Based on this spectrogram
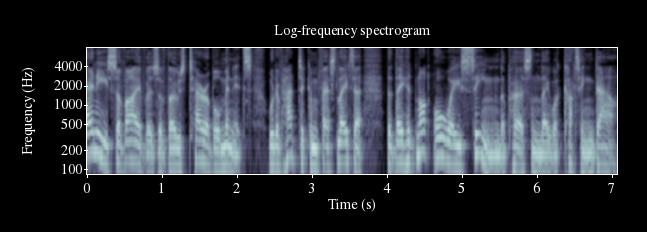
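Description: Over a quiet background, a man with a medium pitch delivers a dramatic tone at a fairly quick pace, his pitch swinging very widely while his loudness stays very even. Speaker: audiobook narrator. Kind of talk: dramatic audiobook narration of a Viking battle scene. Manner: tense, urgent, vividly dramatic.

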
